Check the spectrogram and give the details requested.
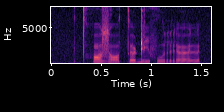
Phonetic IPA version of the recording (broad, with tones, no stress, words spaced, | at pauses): t̪ʰɔ˦zɔ˨ t̪ɵ˨˦ɖi˨˦fu˧rœ˨l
